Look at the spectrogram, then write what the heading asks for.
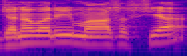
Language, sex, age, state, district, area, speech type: Sanskrit, male, 30-45, Karnataka, Dakshina Kannada, rural, spontaneous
